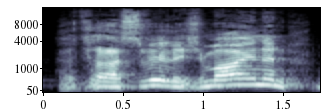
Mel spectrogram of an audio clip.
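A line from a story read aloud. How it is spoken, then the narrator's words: Grumbling. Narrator (German): brummte Scharfzahn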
